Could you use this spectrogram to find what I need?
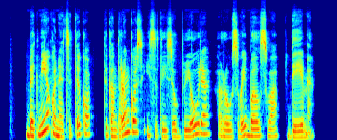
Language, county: Lithuanian, Vilnius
